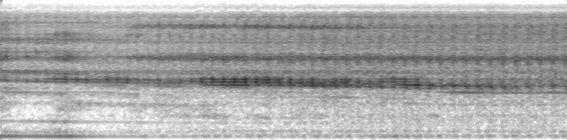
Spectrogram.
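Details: Desktop PC at power-on gives a loud, high, steady screech sagging slightly in pitch over a low hum; a failing fan is suspected but not confirmed.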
